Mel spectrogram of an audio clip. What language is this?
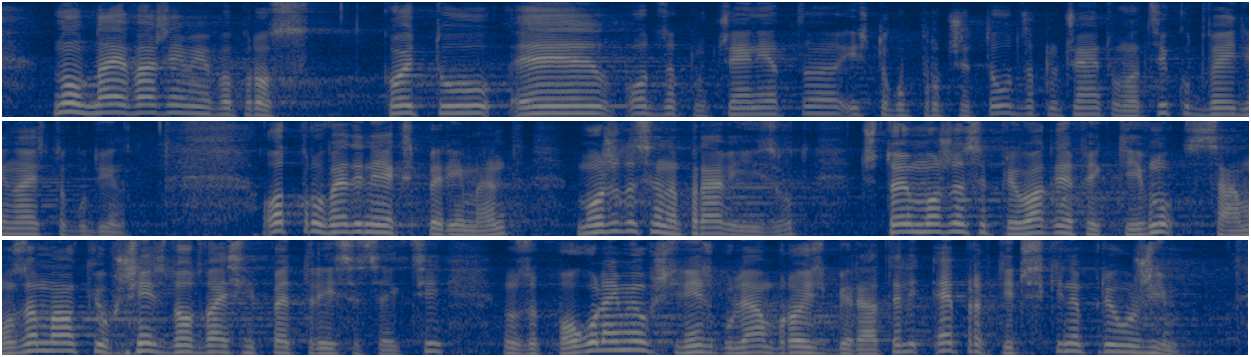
Bulgarian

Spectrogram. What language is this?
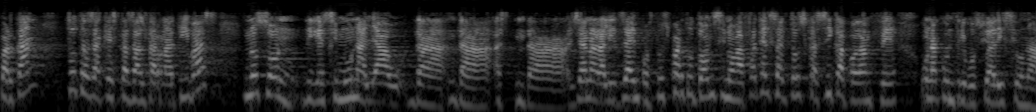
Catalan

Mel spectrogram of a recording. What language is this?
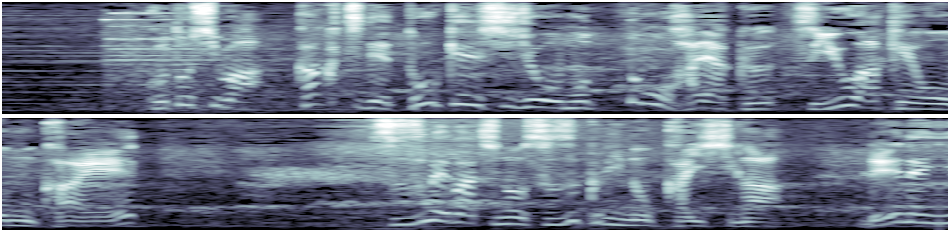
Japanese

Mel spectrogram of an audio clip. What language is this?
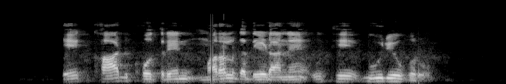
Parkari Koli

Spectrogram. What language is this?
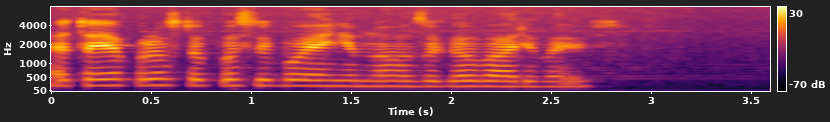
Russian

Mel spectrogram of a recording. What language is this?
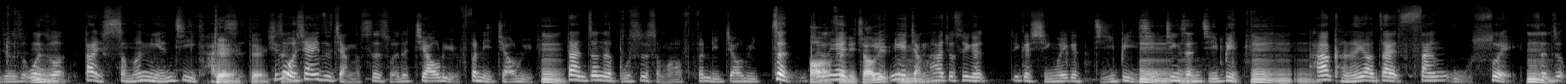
Chinese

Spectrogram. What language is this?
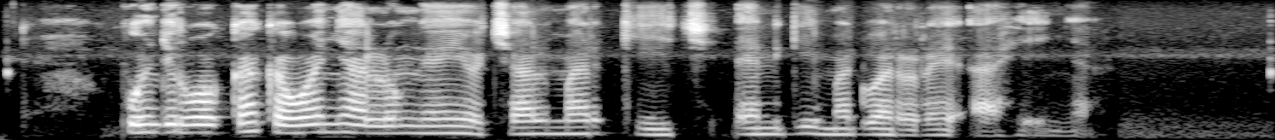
Luo (Kenya and Tanzania)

